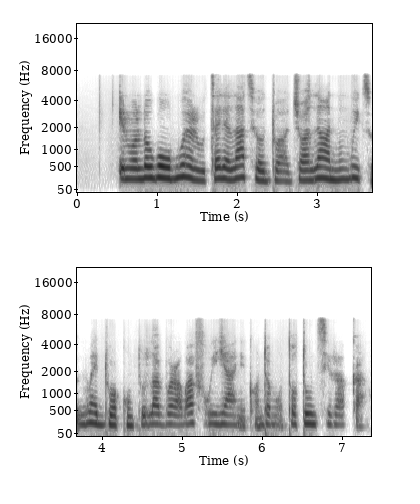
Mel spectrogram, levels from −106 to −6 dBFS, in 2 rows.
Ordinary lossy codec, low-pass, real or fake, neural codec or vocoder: none; 7.2 kHz; fake; codec, 16 kHz, 0.5 kbps, X-Codec, HuBERT features, trained on LibriSpeech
